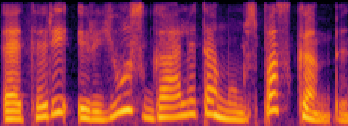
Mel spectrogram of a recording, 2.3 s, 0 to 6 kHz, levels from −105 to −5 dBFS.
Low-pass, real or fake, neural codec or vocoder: 5.4 kHz; real; none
